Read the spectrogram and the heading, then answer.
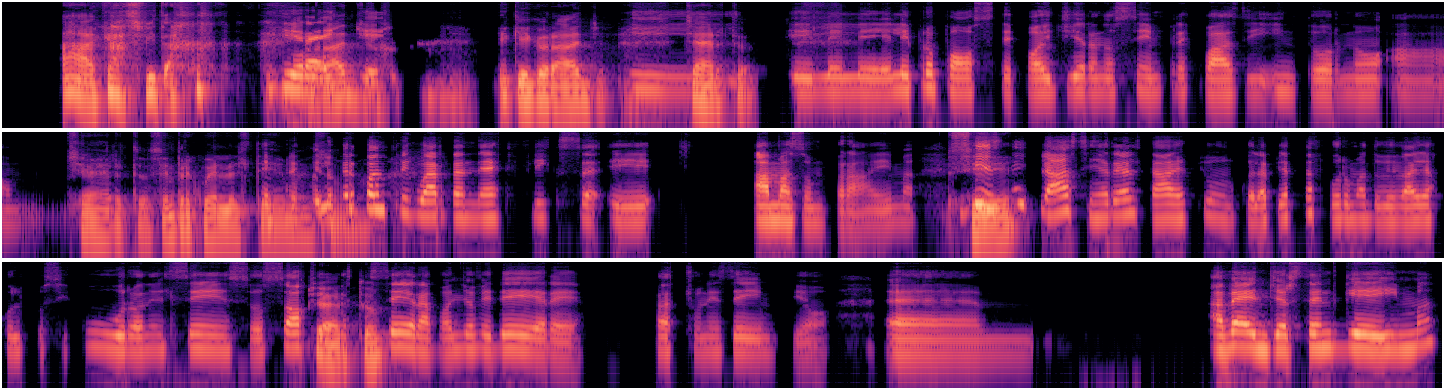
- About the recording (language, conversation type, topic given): Italian, podcast, Come scegli cosa guardare su Netflix o su altre piattaforme simili?
- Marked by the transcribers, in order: chuckle; tapping; other background noise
